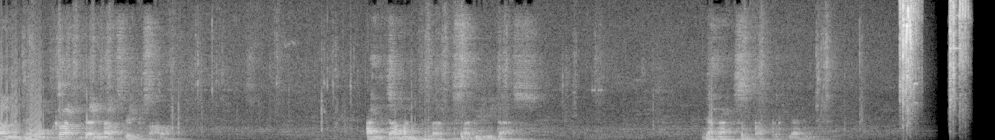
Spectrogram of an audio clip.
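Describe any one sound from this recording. An elderly man speaks forcefully into a microphone in bursts, heard through loudspeakers.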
